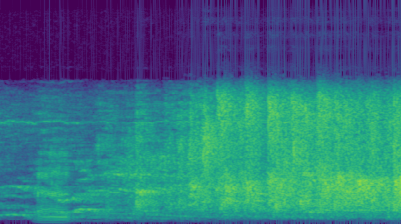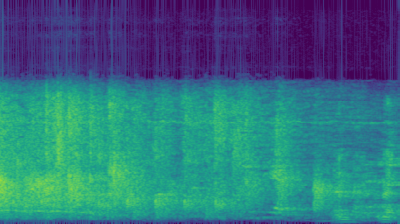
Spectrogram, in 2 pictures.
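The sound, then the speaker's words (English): A crowd breaks into steady, dense applause that swells and holds for several seconds, with a voice speaking briefly before it starts and again as the clapping fades out. “Save the applause.”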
